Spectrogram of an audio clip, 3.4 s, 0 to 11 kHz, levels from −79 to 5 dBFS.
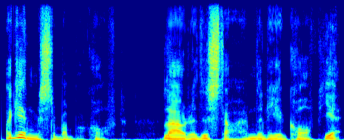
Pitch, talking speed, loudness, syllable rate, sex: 95 Hz, 190 wpm, -21 LUFS, 5.9 syllables/s, male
